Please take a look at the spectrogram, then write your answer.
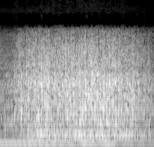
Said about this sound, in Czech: tobě dá do ruky pásový traktor. Co pak to necítíš, co to chce? No to je jiná mašina než patnáctka.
